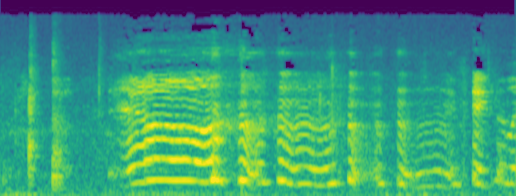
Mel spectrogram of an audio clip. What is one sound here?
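A young girl speaks and laughs close by.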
